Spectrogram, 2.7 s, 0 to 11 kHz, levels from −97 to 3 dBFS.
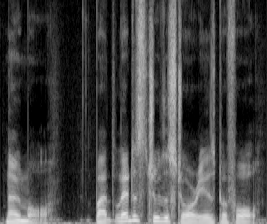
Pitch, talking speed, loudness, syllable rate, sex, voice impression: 125 Hz, 225 wpm, -16 LUFS, 6.2 syllables/s, male, masculine, middle-aged, tensed, powerful, bright, soft, cool, intellectual, calm, slightly mature, friendly, reassuring, wild, kind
